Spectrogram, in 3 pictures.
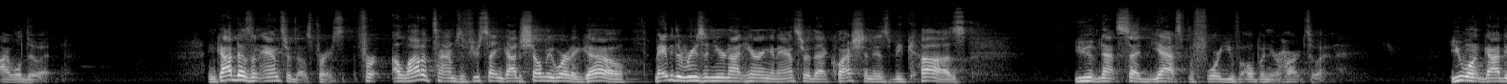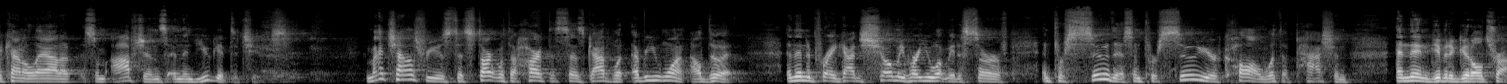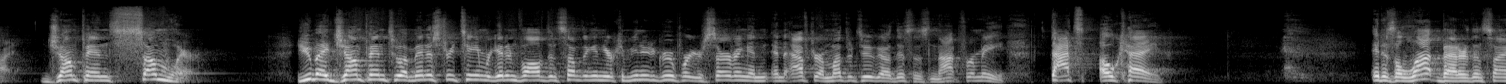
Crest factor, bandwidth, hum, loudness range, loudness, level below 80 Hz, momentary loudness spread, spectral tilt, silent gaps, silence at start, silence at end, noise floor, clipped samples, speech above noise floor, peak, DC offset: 18 dB; 16 kHz; none; 8 LU; -18 LUFS; -66 dBFS; 15 LU; -5.5 dB/octave; none; 0 s; 0 s; -64 dBFS; under 0.1%; 46 dB; 0 dBFS; under 0.1%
